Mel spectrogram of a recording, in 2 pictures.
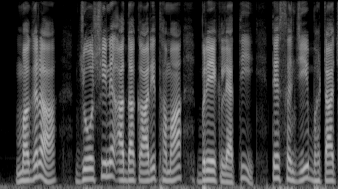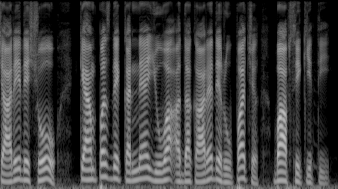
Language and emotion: Dogri, neutral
